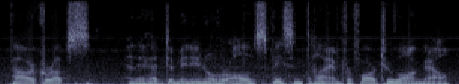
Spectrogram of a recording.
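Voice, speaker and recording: An actor in an audio drama playing a suave, erudite renegade Time Lord villain, wordy, condescending and persuasive. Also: male voice, on the low side, lively intonation, brisk, a little mellow, slight background noise, lightly acted. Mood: persuasive, scornful. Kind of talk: full-cast audio drama acting.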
